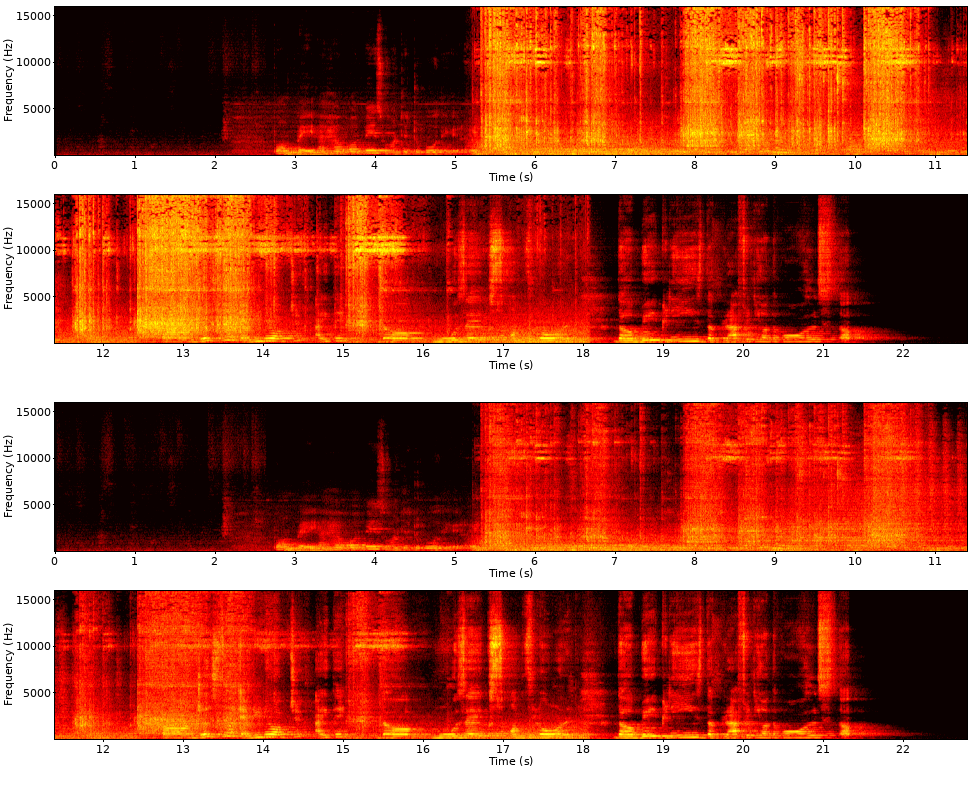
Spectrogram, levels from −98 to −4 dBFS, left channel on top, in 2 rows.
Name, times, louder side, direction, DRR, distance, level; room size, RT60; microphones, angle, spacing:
voice 1, 2.2-12.1, left 1 dB, 75° left, 3 dB, 5.4 m, -45 dB
sound 1, 5.2-18.1, left 10 dB, 55° left, 0.9 m, -32 dB
sound 2, 7.1-12.4, right 6 dB, 50° right, 2.8 m, -48 dB
voice 2, 12.7-15.1 15.4-21.3, right 2 dB, 20° right, 6 dB, 1.7 m, -36 dB
29.0 x 18.5 x 7.8 m, 1.2 s
head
